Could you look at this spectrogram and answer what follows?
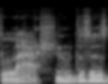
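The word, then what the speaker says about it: Loesch: from you know Dana I want to say Lo but apparently it's pronounced lash you know who this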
